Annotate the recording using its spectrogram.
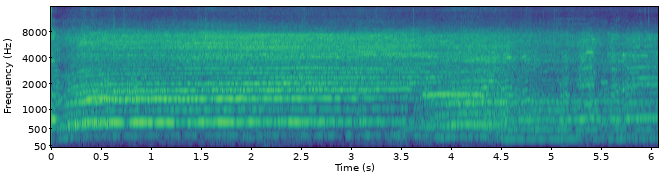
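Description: A group of many voices chanting together in long, drawn-out held notes, the pitch shifting to a new note a little past halfway.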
